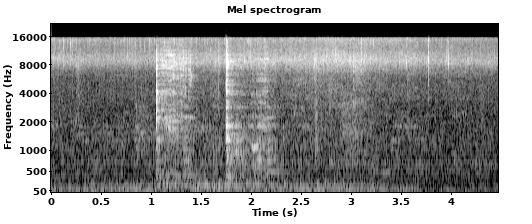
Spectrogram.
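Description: Faint sizzle of gram-flour fafda frying in oil in a pan, with steel tongs clicking twice, about a second in and again a little under a second later.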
